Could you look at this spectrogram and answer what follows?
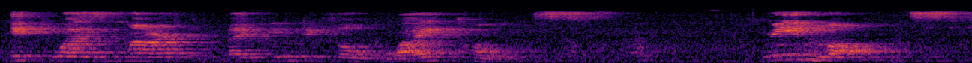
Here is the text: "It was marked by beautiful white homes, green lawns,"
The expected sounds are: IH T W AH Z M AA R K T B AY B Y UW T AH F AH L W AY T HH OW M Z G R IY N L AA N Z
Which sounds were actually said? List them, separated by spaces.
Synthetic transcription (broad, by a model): IH T W AH Z M AA R K T B AY B Y UW T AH F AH L W AY T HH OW Z G R IY N L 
